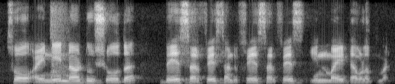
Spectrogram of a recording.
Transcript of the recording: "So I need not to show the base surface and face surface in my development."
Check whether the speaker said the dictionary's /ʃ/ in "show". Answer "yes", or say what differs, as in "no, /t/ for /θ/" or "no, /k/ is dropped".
yes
